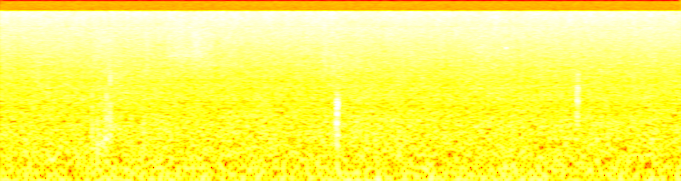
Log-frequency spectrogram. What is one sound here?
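A metal cup clinks softly against a metal plate.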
